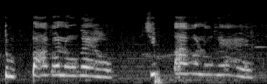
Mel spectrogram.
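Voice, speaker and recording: A woman's voice: extremely high pitch, measured pace, darkish tone, faint music behind, voice pushed up. A woman voicing a stern, angry father who gives harsh commands. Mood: harsh commanding. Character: stern angry father, controlling older man.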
